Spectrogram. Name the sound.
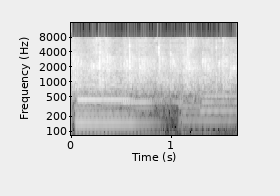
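audience clapping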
